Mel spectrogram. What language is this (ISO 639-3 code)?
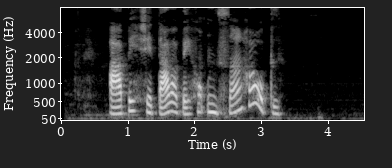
grn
